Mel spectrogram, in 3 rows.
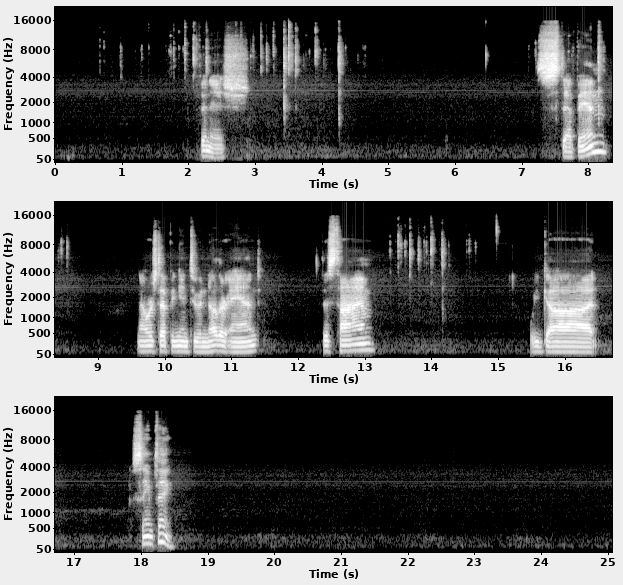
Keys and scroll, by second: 0.8 super+Tab, 1.4-4.6 typing, 7.4 s, 8.0 Return, 13.9 typing.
